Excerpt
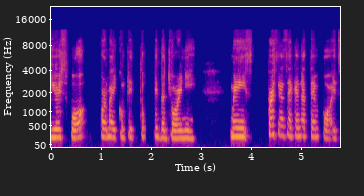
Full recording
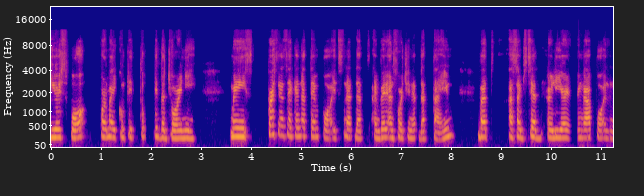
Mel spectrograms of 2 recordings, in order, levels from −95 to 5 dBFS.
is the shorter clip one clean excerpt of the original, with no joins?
yes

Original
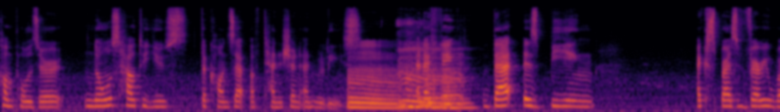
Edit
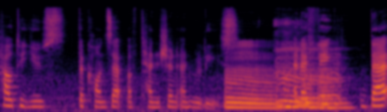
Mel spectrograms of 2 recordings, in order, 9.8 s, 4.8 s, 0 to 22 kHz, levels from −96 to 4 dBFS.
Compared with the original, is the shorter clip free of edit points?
yes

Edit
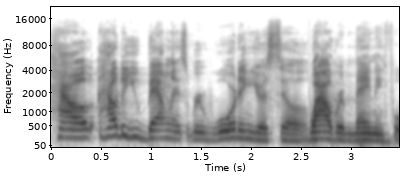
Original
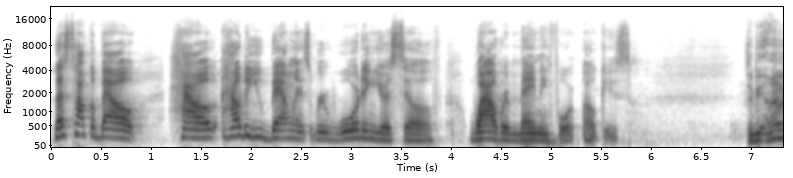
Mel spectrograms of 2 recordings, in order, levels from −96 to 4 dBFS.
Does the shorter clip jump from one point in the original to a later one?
yes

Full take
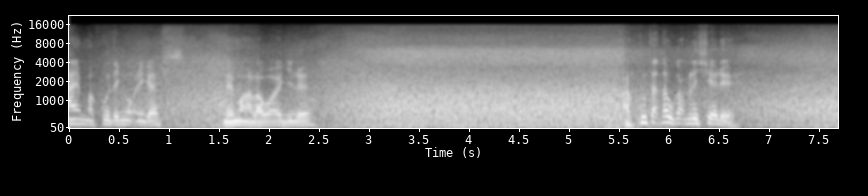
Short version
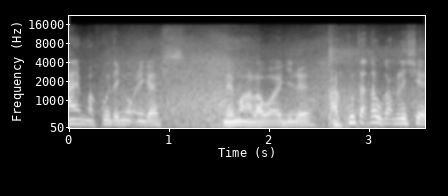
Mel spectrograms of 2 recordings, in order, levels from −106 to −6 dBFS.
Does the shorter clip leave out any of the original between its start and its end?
yes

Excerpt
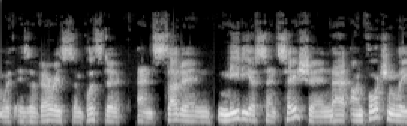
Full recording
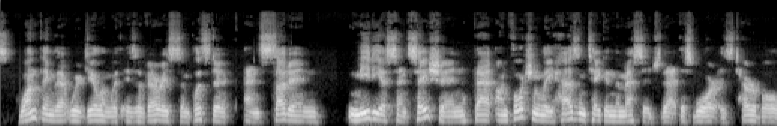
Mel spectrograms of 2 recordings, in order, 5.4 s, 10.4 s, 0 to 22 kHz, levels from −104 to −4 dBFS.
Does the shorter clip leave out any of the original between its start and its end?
yes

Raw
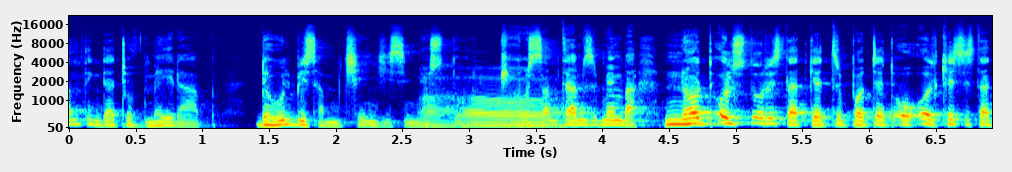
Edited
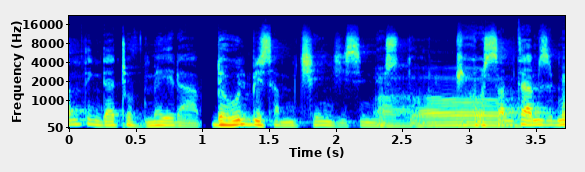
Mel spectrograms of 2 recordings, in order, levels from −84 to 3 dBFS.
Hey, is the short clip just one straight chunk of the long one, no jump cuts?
no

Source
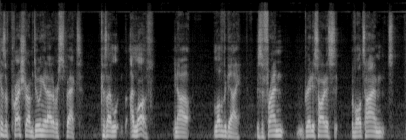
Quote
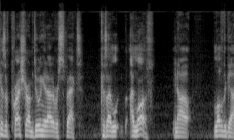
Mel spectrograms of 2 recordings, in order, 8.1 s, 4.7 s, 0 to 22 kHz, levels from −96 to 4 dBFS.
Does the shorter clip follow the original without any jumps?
yes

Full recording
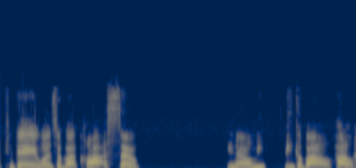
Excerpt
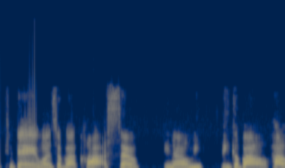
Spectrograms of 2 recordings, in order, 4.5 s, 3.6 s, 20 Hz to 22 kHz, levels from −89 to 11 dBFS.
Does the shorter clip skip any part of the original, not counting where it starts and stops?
yes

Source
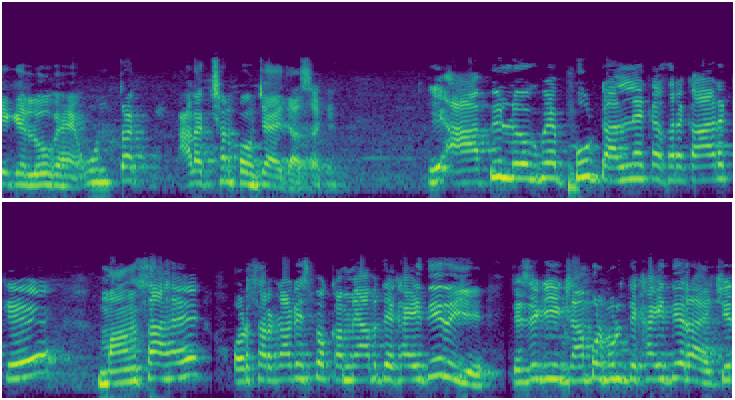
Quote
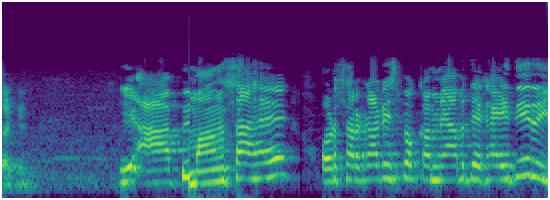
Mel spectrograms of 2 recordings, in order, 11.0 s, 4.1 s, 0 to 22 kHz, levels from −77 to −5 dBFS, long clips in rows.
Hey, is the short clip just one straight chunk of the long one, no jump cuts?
no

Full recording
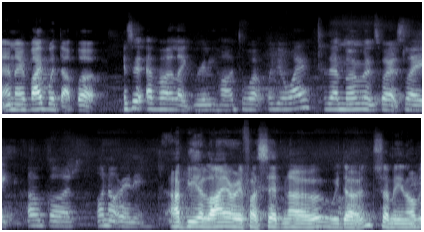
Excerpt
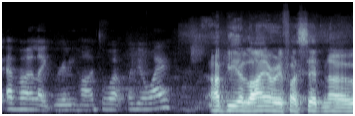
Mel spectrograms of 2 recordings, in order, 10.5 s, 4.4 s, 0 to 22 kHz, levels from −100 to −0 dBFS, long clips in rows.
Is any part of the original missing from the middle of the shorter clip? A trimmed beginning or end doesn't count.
yes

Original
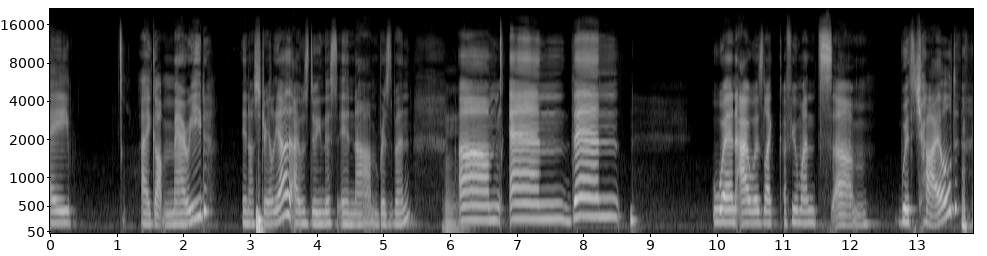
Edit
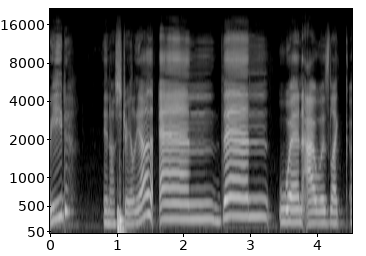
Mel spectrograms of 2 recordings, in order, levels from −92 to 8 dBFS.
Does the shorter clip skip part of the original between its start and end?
yes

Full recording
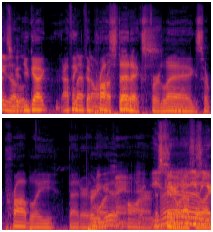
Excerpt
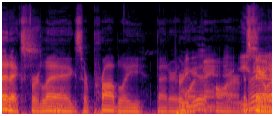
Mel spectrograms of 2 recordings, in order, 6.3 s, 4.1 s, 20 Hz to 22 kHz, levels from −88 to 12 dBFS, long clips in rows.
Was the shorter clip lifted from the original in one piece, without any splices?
yes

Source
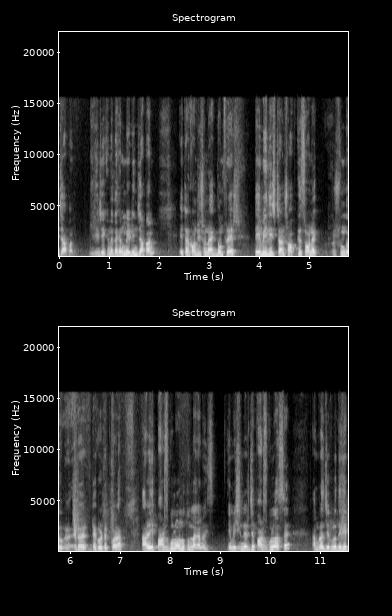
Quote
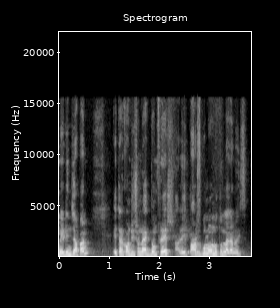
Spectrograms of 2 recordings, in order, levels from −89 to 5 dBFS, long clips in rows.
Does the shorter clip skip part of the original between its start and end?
yes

